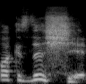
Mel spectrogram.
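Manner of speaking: high, utterly confused outburst, acted out. Retelling the Borg facing a medical hologram: mock-confused Borg. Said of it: "Just the most confused".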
